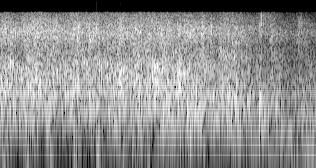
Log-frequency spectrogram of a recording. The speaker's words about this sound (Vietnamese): Ở đây chúng ta có nhóm thiện nguyện Tín Thác. Chúng ta chúc mừng tất cả những người thiện nguyện một tràng pháo tay thật lớn thưa anh chị em.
